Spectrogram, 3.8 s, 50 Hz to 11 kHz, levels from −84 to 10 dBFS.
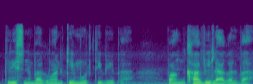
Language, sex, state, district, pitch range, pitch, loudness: Bhojpuri, male, Bihar, Muzaffarpur, 140-170 Hz, 155 Hz, -21 LUFS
